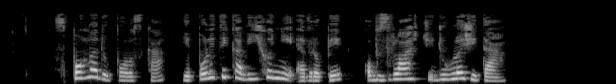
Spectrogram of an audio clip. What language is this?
Czech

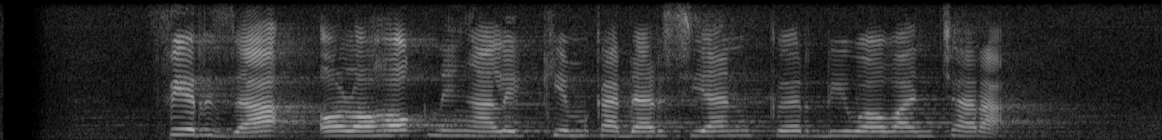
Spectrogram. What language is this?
Sundanese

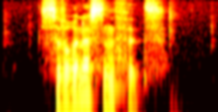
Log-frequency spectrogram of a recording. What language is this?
Kabyle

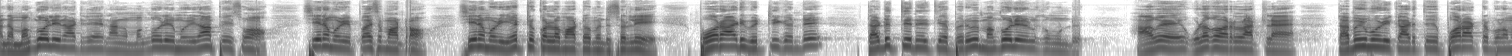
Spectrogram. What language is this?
Tamil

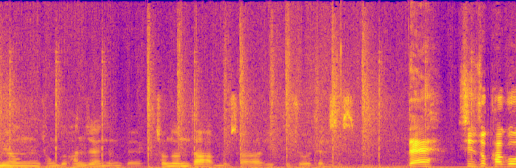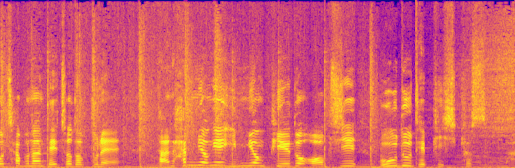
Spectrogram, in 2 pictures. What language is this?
Korean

